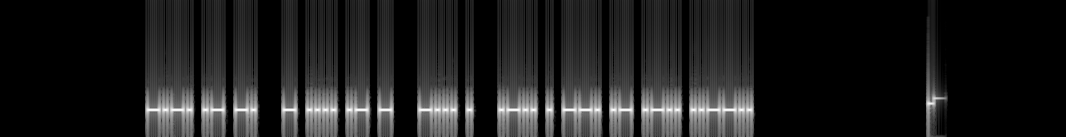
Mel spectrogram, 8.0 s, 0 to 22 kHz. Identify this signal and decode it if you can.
Morse code, heard as a keyed tone, about 40 wpm, 700 Hz. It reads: CAN THAT BE LEGAL?
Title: Sentences from Top 1200 Words 40wpm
